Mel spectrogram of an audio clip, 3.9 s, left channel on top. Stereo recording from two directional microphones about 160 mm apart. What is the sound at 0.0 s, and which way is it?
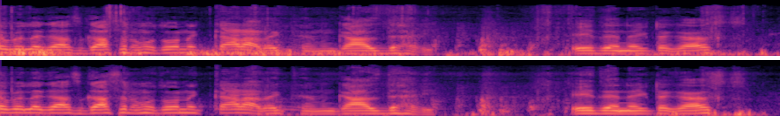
Speech, 35° right (ahead or behind).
